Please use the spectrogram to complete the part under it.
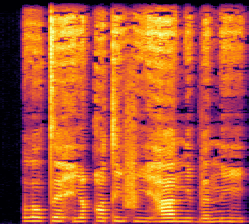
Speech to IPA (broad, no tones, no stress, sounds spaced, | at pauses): l ɔ t̪ ɛ h i q o t i f i ɦ a n i b ɛ n̪ i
